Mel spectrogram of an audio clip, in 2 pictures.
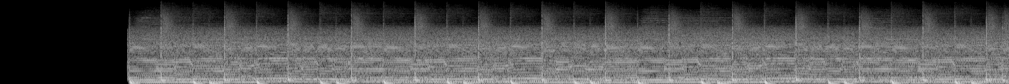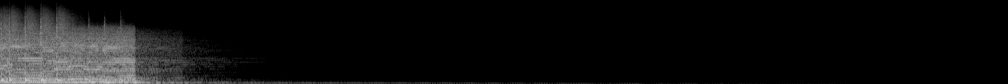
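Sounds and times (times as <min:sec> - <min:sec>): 
drums: 0:01.3 - 0:14.4.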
